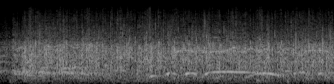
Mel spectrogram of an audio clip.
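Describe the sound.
A theatre audience applauds and cheers as a performer keeps taking her bows after the other two have left the stage. The clapping is loud and steady, with whoops and calls rising above it.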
